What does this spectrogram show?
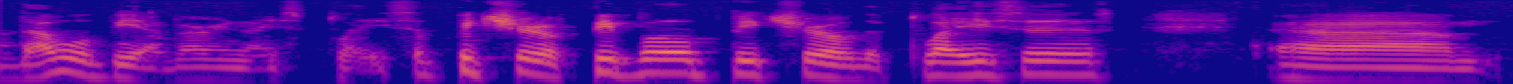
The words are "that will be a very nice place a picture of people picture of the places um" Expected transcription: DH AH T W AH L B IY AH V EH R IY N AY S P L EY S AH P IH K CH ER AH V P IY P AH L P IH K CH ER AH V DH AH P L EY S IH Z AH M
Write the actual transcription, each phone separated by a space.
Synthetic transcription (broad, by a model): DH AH T W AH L B IY AH V EH R IY N AY S P L EY S AH P IH K CH ER AH V P IY P L P IH K CH ER AH V DH AH P L EY S IH Z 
